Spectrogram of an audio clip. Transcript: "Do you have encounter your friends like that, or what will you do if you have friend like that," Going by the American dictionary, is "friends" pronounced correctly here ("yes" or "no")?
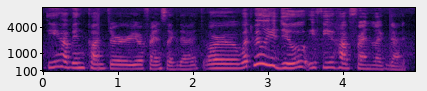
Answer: no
